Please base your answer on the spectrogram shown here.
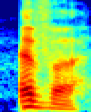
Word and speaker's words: Ewa: is it wherever beach ever ever the the w is pronounced like a v oh that's what's up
